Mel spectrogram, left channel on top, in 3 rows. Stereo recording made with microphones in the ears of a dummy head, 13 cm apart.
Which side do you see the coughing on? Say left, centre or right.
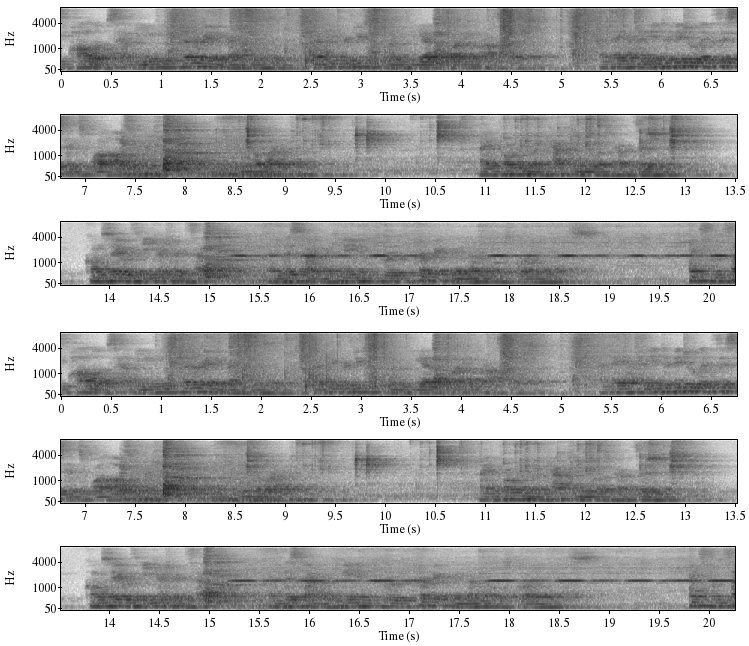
right.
